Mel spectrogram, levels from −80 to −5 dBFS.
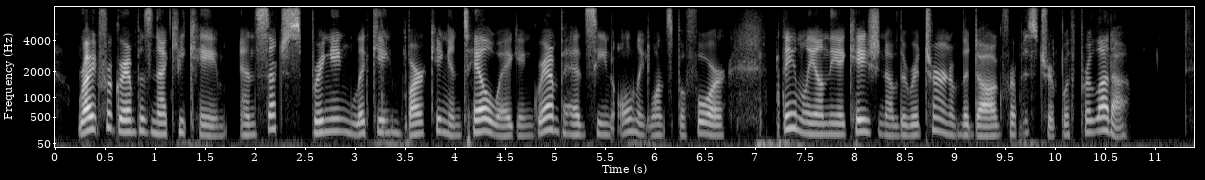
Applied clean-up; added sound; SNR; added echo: neural diffusion model UNIVERSE++.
